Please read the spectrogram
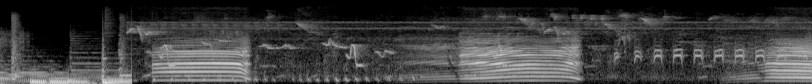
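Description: Cow mooing: two long moos, the second longer, rising and then falling in pitch, with a third starting near the end.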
